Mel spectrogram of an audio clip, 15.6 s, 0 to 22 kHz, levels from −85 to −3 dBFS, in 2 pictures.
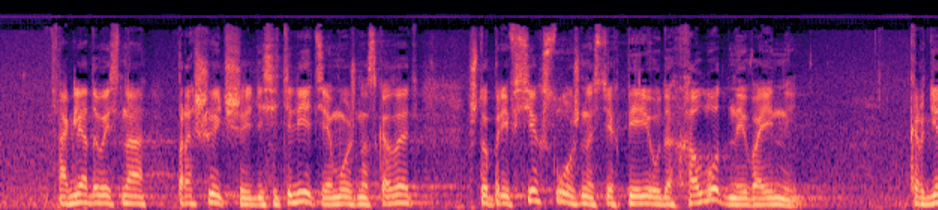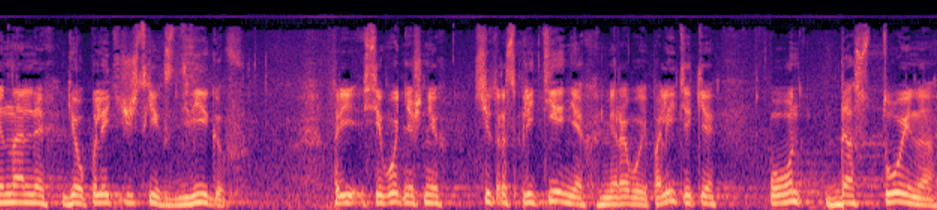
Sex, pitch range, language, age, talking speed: male, 125-150 Hz, Russian, 40-59, 90 wpm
